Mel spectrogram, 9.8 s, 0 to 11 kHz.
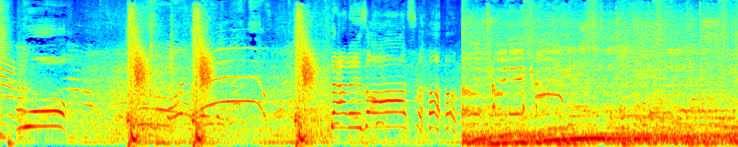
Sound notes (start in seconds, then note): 3.9 fists banging; 7.4 engine revving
